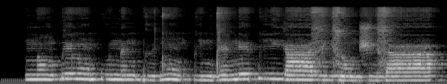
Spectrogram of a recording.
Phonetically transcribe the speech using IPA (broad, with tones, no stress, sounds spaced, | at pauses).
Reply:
n ɔ̃˧ ɡ͡b e˦ l ũ˧ ɓ u˧ n ə˧ n ɡ͡b ɨ˨ d ũ˦˨ k͡p i˨ n d ɛ˧ n e˦ ɓ iː˦ j aː˧ z i˨ z ɔ̃˨ ŋ ʃ ɨ˨ z aː˧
